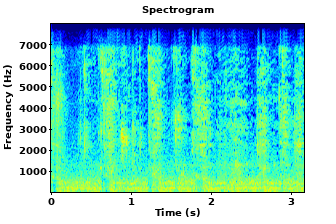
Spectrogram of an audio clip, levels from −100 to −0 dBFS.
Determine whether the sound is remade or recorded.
recorded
